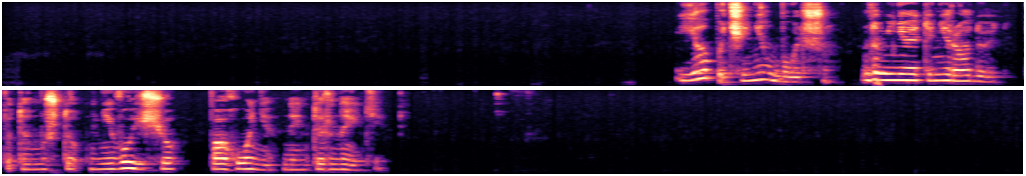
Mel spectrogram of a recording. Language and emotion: Russian, sad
